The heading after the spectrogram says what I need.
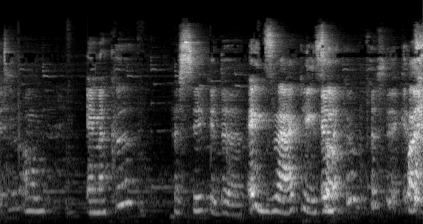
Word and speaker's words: எனக்கு: Um, Enaku pasikida. exactly. So Enaku pasikida. yeah. So எனக்கு is for me. Mhm. Okay, for me. So it's எனக்கு Mhm. பசிக்குது. Enaku pasikida.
